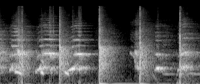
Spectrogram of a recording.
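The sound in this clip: Several sharp, slow hand claps at a steady pace, mixed with voices and what may be laughter.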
